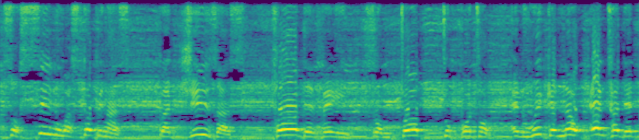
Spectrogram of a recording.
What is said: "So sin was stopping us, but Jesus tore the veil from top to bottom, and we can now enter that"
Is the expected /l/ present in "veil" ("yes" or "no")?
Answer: no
